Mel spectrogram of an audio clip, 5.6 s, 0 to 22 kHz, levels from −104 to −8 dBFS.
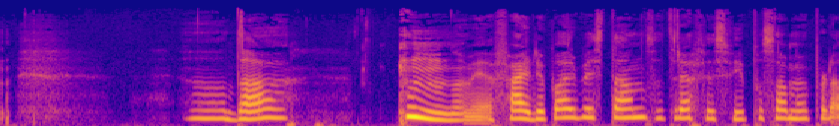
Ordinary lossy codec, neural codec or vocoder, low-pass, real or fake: MP3, 64 kbps; none; 19.8 kHz; real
